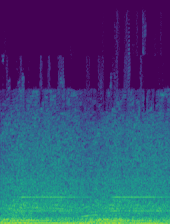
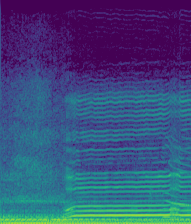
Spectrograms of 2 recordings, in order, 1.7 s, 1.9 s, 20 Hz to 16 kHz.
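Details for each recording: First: Volvo engine revved under throttle: rough stumbling sputter down low, then loud backfiring as rpm climbs, with something splattering from the exhaust; misfire suspected, cause unknown. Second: Turbo Miata that had been sputtering and wouldn't idle, started after injector dead time was cut from 4.0 to 1.0: revs rise with a clean whistling tone that climbs and holds with throttle, then drops; normal turbo spool.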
